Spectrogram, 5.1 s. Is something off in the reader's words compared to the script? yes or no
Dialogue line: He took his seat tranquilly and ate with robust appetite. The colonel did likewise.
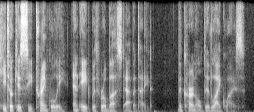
no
